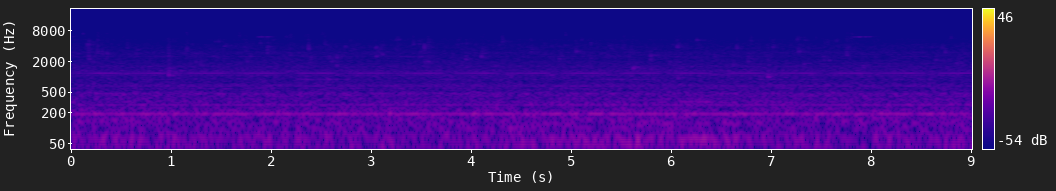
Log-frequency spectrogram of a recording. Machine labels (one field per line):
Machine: pump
